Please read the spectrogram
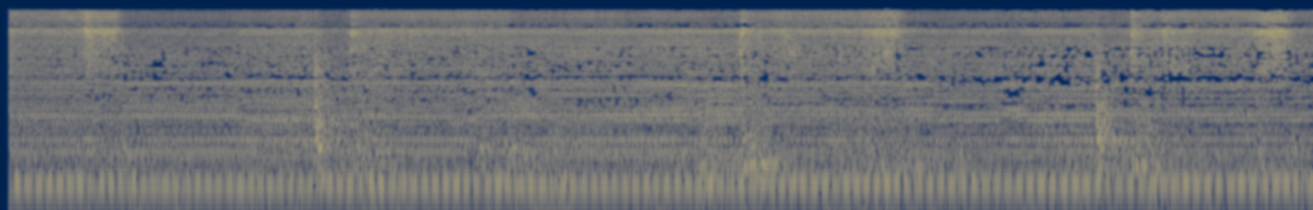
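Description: High-speed buffing machine running steadily with a dense mechanical hum. Two brief knocks come through, about three seconds in and again near the end.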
